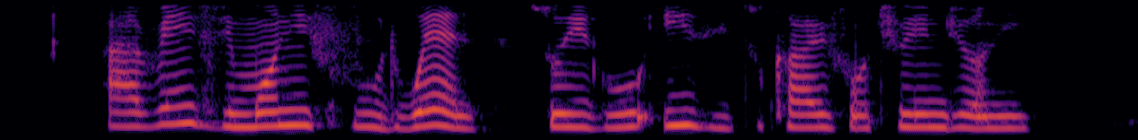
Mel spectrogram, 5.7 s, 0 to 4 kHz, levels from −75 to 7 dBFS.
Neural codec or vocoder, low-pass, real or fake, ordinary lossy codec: none; 3.6 kHz; real; none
